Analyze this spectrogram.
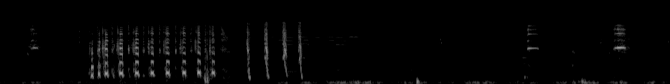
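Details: Dakhni teetar, a grey francolin, calling a fast burst of rich, nasal repeated notes followed by a few sharp, clicking notes. Afterwards come scattered faint high chirps and low rustling or handling sounds.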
